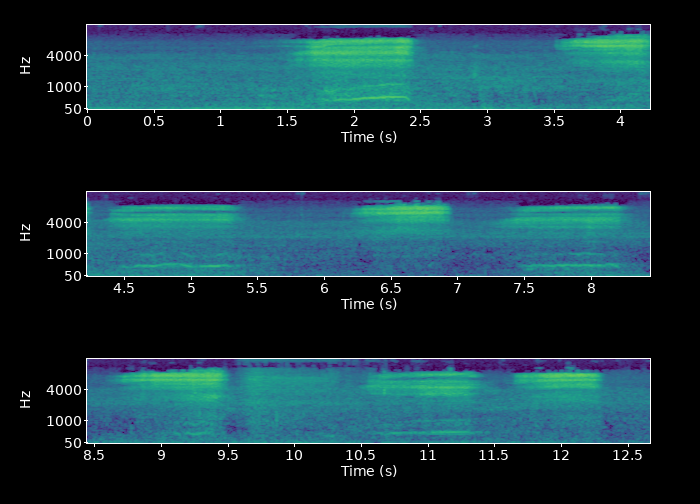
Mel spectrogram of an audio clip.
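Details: Puppies asleep and snoring, airy rasping breaths coming roughly every one and a half seconds, several carrying a soft nasal whistle; nothing else audible.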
